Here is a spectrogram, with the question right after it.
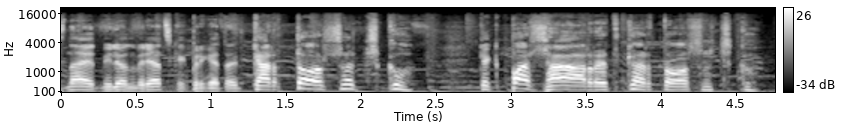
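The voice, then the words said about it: Parody accent. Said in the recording (Russian): “акцент у тебя? Что за говор? ... это уникальная сейчас была, ну, просто пародия.”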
